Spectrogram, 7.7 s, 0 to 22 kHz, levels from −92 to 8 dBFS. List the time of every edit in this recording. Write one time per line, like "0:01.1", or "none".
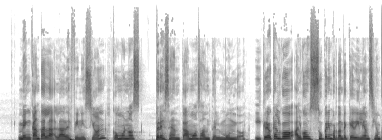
0:05.0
